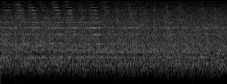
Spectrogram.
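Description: House music DJ mix in a breakdown with the bass and kick drum filtered out, leaving a steady hiss-like wash with faint held tones.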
